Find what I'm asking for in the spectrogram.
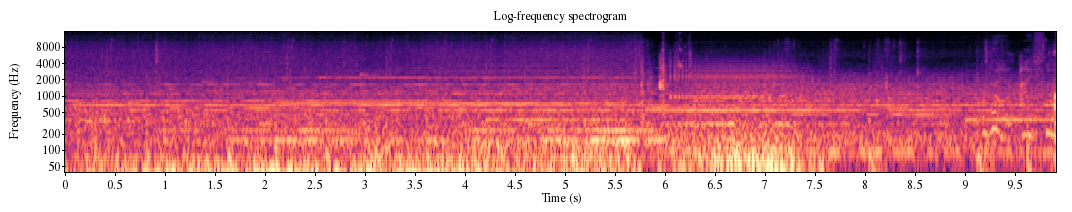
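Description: Rain pours steadily in the game Morrowind, a constant dense hiss that holds throughout, with a person talking over it.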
